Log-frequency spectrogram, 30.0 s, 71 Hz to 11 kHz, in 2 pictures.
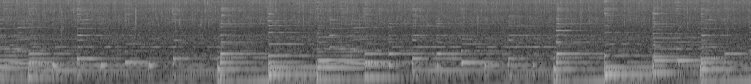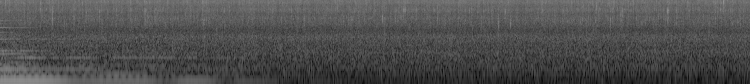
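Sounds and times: background music: 0:00.0 - 0:19.1.

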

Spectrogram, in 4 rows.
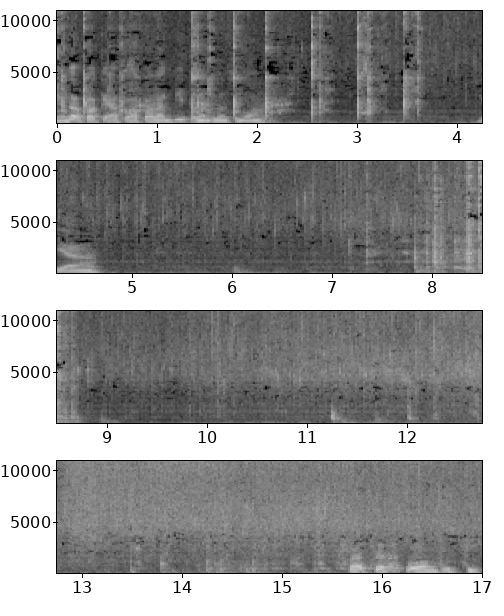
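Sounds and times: garlic sizzling in butter: 0:00.0 - 0:17.0
chopsticks scraping in pan: 0:12.2 - 0:17.0.

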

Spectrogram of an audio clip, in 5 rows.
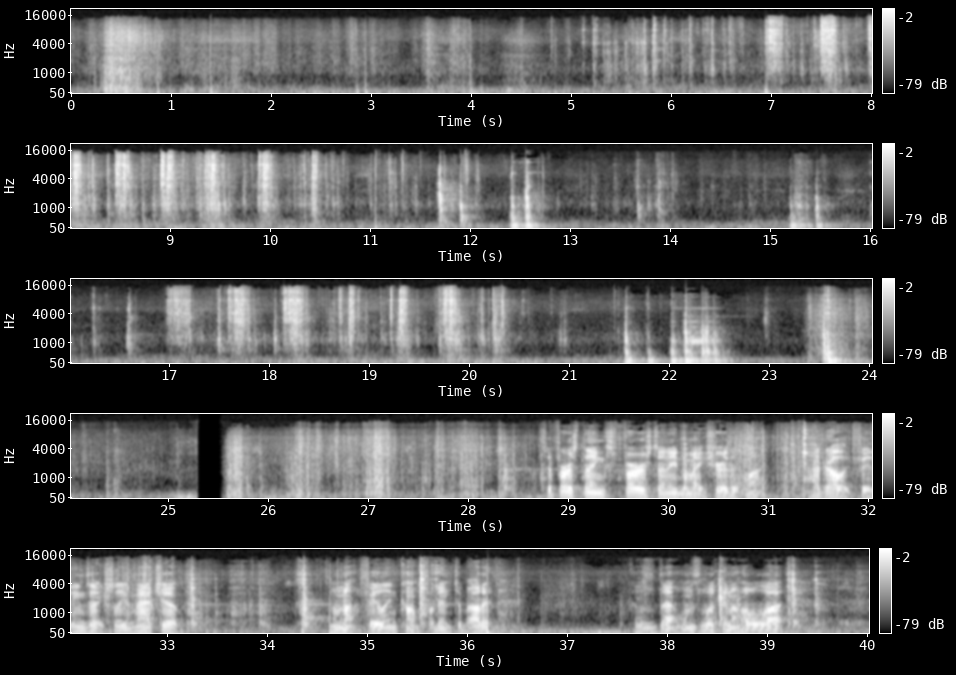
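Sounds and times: ratchet wrench clicking: 0:05.1 - 0:11.5, 0:17.0 - 0:20.5.

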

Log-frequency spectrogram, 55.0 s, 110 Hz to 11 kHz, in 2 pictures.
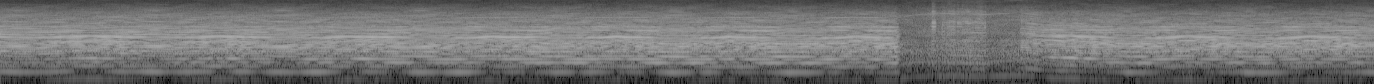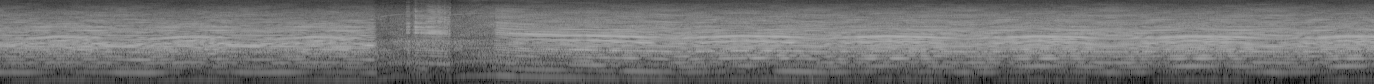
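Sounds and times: rotary polisher motor whine: 0:00.0 - 0:54.9.

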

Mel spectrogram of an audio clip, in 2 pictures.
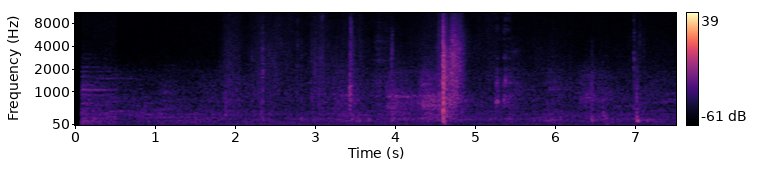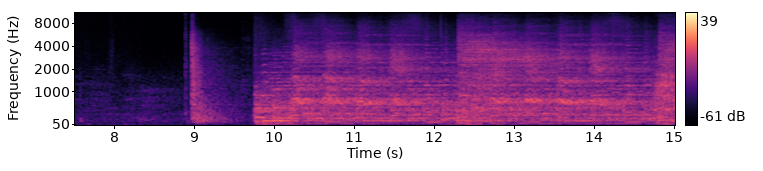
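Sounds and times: loud choral music: 0:09.7 - 0:15.0.

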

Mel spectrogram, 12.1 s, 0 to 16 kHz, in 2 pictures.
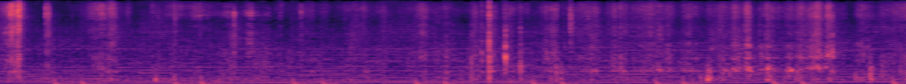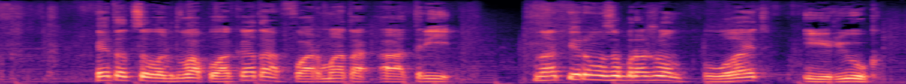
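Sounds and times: quiet background music: 0:00.0 - 0:12.0
paper poster crackling: 0:02.8 - 0:06.5.

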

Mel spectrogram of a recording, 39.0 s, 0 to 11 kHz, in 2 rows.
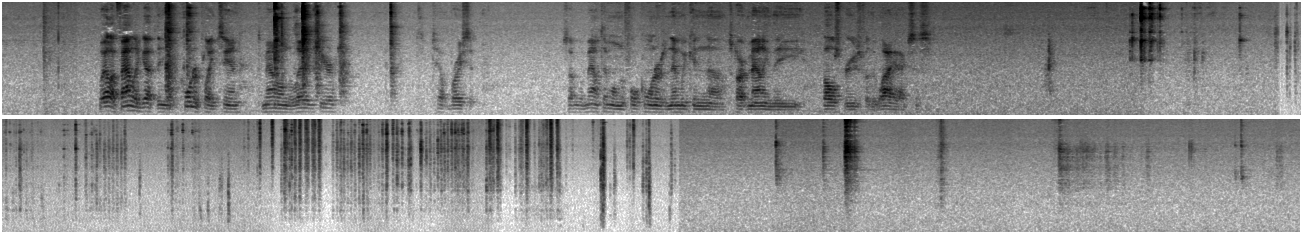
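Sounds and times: metal hardware clinking: 0:04.1 - 0:06.0, 0:18.6 - 0:29.6, 0:32.1 - 0:32.5.

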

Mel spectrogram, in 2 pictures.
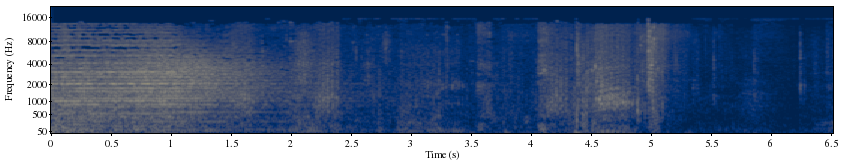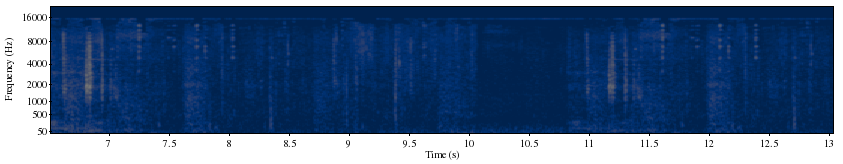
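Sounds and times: background music: 0:00.0 - 0:03.0
horses stamping hooves: 0:01.6 - 0:10.2, 0:10.8 - 0:13.0.

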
